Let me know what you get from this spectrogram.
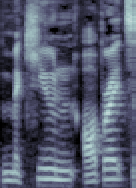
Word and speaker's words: McCune-Albright: So you have a condition, you were born with a condition called McCune-Albright syndrome. Is that correct? – That is correct, yes. – Did I say it right even? – You did.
